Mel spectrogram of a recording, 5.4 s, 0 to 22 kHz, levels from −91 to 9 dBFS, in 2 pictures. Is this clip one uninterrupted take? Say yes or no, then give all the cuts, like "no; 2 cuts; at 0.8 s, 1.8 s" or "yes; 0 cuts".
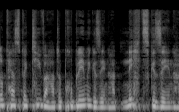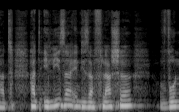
no; 1 cut; at 1.8 s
